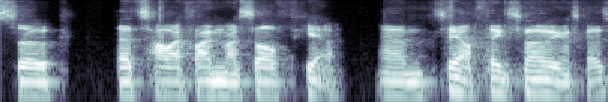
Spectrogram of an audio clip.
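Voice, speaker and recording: In a South African accent, a man with a fairly low pitch and a bright, sharp tone speaks at a moderate pace. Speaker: economic development consultant. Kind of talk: self-introduction.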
